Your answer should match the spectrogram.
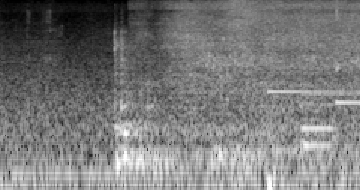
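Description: Soapy hands rubbing at a stainless-steel sink, then water from a push-button tap running into the steel trough, coming on suddenly just under a second in as a steady hiss.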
